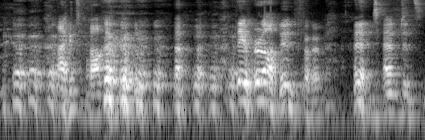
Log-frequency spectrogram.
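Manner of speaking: laughing through the words; can't stop laughing telling it. Real, not acted. Telling the prison story, laughing hard.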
